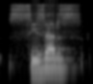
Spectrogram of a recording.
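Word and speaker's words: scissors: और इसी तरह साइंस है, साइंस माना इल्म, सेंट खुशबू, सीन मंजर, सीजर्स कैंची।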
